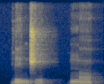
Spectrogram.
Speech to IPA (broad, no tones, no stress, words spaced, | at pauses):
ɾend͡ʒe | ŋɒ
